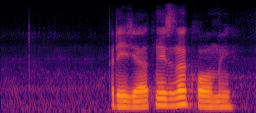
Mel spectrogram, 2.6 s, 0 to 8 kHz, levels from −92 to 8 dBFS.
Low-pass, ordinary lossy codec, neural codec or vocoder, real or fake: 7.2 kHz; none; codec, 24 kHz, 1.2 kbps, DualCodec; fake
